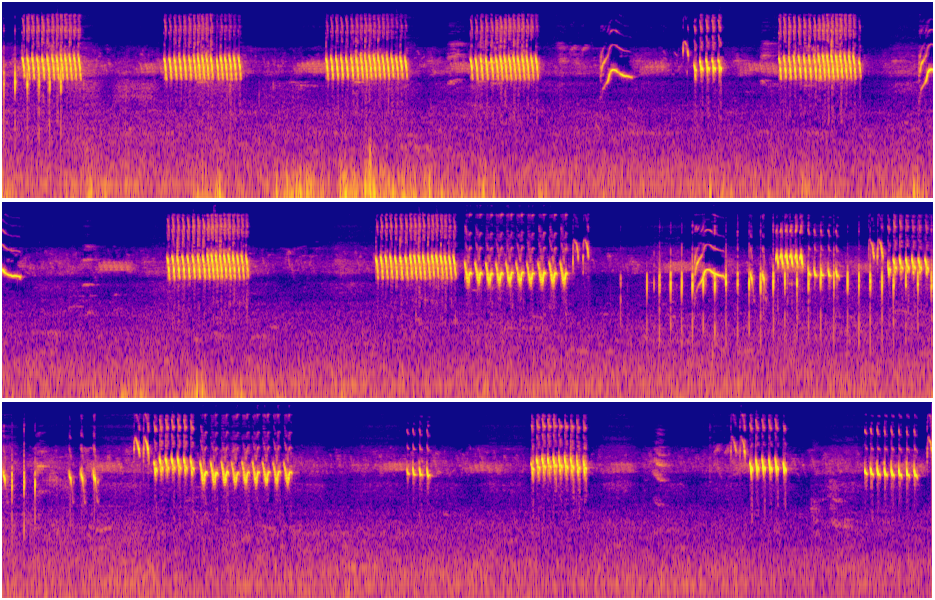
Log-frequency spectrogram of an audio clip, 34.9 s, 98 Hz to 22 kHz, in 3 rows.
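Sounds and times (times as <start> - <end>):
finch singing buzzy wheezes and trills: 15.6 - 34.9.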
